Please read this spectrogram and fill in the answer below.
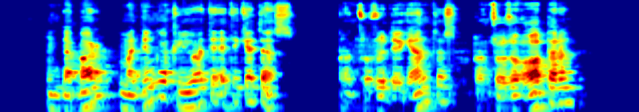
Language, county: Lithuanian, Šiauliai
